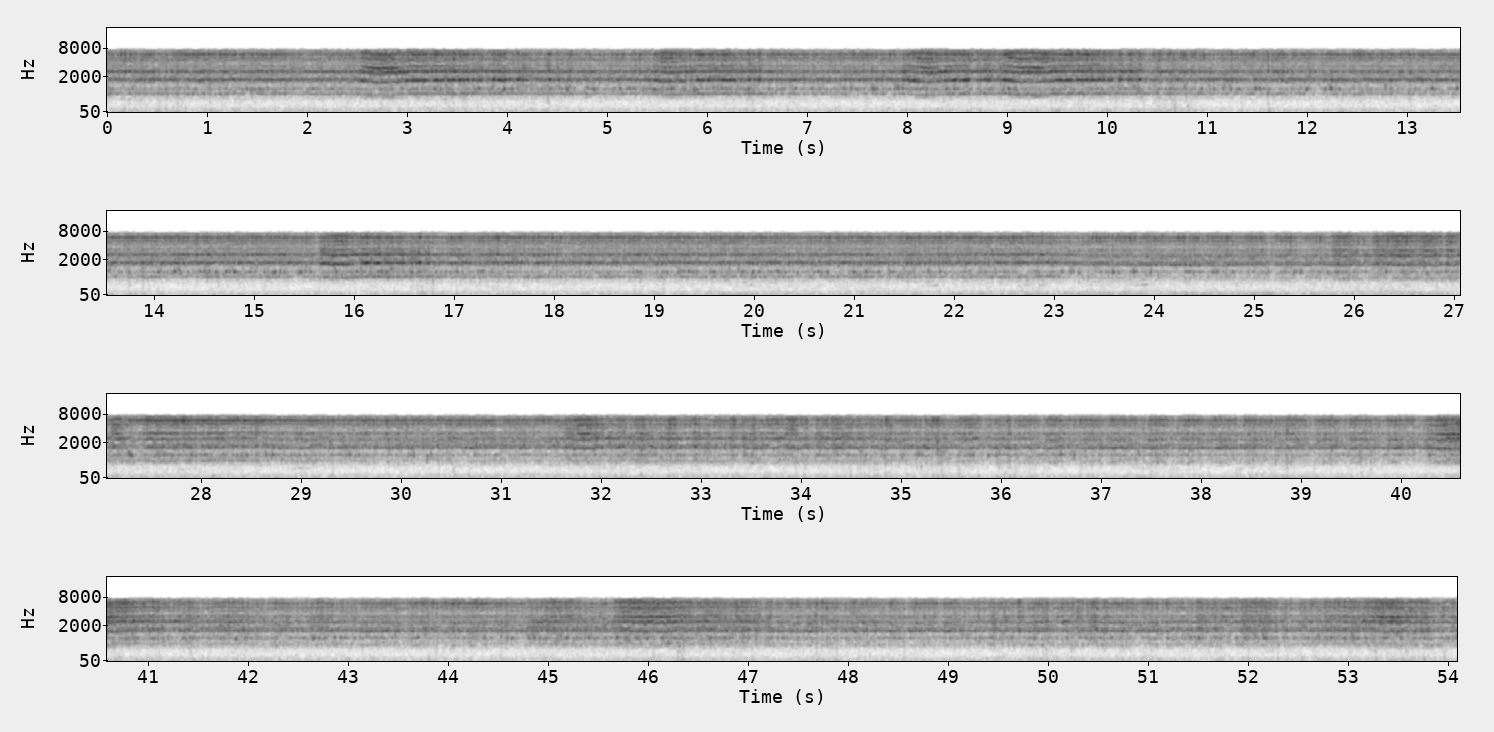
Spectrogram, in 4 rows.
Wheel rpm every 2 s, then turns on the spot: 230, 230, 230, 230, 230, 230, 230, 230, 230, 230, 230, 230, 220, 220, 220, 220, 220, 220, 210, 210, 210, 220, 210, 210, 210, 210, 210.
none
